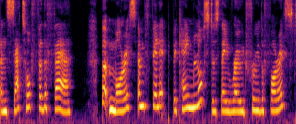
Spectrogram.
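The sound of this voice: Pitch rises and falls in an ordinary way. The voice is an unforced reading voice.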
